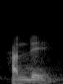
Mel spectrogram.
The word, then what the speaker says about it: Hyundai: Honda ya Korea bikin hundai Hyundai bacanya hundai kemudian sana masuk Piala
